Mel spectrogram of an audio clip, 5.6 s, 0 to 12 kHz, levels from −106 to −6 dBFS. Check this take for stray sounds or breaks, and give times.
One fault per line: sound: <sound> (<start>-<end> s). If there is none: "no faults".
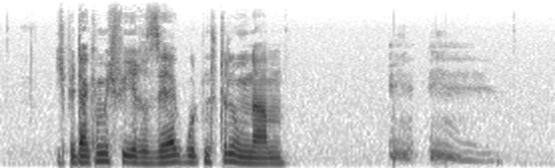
sound: throat clearing (3.9-5.0 s)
